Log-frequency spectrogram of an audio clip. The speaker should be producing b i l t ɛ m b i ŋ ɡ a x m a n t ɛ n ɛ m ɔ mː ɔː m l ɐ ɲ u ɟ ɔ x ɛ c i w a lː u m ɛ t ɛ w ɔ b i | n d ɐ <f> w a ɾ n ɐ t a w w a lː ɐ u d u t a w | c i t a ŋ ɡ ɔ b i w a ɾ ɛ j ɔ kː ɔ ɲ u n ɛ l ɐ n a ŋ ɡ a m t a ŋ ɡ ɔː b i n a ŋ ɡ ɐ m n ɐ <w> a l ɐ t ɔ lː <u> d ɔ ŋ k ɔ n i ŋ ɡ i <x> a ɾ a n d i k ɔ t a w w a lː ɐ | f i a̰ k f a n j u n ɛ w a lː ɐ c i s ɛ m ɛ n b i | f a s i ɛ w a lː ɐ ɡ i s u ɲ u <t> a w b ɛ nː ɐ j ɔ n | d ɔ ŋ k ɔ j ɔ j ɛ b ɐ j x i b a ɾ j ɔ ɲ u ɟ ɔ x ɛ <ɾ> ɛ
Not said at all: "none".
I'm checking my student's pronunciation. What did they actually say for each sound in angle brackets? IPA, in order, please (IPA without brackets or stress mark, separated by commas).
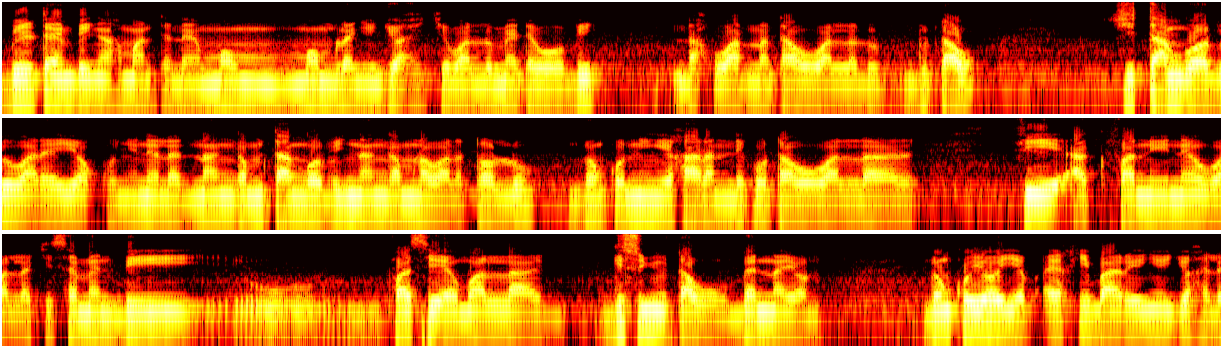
x, w, u, x, t, l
